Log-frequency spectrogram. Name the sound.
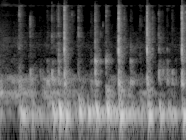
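computer keyboard typing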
